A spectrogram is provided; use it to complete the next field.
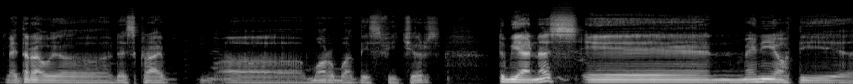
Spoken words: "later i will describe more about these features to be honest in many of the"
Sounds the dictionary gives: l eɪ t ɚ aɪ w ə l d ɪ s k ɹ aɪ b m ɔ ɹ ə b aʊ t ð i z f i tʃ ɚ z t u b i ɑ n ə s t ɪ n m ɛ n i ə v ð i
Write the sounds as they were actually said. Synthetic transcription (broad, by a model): l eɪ t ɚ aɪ w ə l d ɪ s k ɹ aɪ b m ɔ ɹ ə b aʊ t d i s f i tʃ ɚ s t u b i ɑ n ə s ɪ n m ɛ n i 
